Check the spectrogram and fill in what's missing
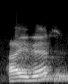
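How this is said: The word is said in a British accent. "One is British accent, British pronunciation"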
